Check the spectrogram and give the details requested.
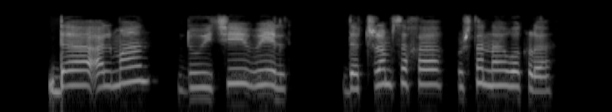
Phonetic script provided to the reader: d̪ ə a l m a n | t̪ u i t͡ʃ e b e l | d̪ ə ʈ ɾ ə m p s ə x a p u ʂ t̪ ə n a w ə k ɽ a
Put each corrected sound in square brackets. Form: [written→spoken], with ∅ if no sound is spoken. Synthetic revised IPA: d̪ ə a l m [a→ɑ] n | [t̪→d̪] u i t͡ʃ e [b→w] e l | d̪ ə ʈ ɾ [ə→a] m p s ə x a p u ʂ t̪ ə n a w ə k ɽ a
